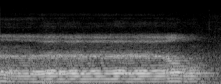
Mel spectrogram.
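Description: A man reciting the Qur'an in a melodic chanting style, holding one long sustained note that closes a verse and stops just before the end. The melody is in maqam Jiharkah (Ajam).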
